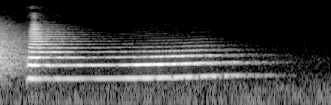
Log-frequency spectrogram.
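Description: Trombone holding one long note that drifts slightly upward in pitch and fades away, closing the piece.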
